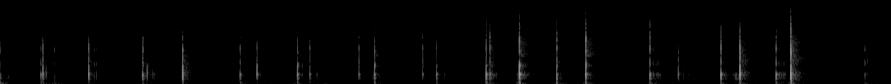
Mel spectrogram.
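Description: A large white plastic OstroVit cocoa fiber supplement tub, likely hollow with powder inside, is held in one hand and tapped and scratched with long acrylic nails. The result is a loose string of quick, dry, hollow clicks and knocks centered in the mid range, some with bright edges and doubled taps. Each dies away instantly with no ring, over quiet gaps.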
